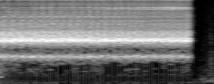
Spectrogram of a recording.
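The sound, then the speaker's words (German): A coin rolls rapidly on a small hand mirror, making a bright, metallic buzzing trill that imitates a wood warbler's song. It holds steady and loud for about two seconds, then stops abruptly. “Also muss dazu, wir haben beide eine Münze und die wir so ausrollen lassen. Ja. Also ich benutze dafür einen kleinen Handspiegel.”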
